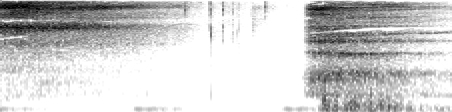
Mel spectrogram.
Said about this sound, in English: Let me do that yoga breathing exercise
